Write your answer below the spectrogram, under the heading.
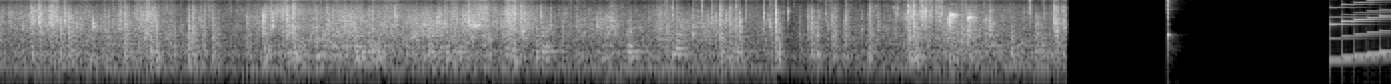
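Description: Live horsehair crabs' spiny shells clattering and scraping against each other and a stainless-steel sorting tray as they are handled, with many sharp clicks over a boat engine's steady hum. The sound cuts off abruptly after about ten and a half seconds; after a single tick, a short chime jingle starts near the end.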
